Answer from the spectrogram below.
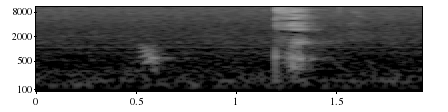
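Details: Hiccups: two quiet, abrupt catches in the throat, the second sharper, typical of hiccups, against low background hiss.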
